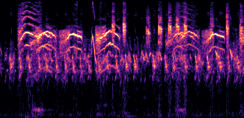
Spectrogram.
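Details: Small birds (burcil) on a trapping lure recording: loud, squeaky high calls and quick chattering phrases in overlapping bursts, some notes harsh and squawky among the tweets.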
